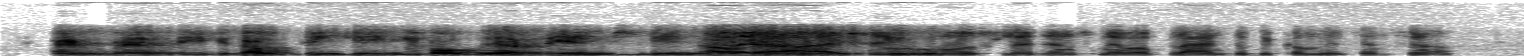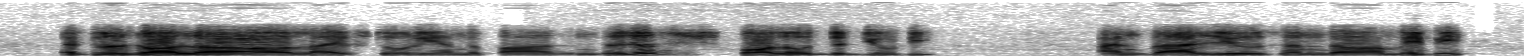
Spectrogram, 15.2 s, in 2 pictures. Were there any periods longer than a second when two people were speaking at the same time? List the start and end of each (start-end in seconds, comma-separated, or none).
3.6-4.9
